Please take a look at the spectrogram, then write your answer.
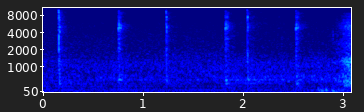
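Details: Automotive relay on a bench, about 12 V fed through a switch to control terminals 85/86 with an oscilloscope on the control side. Sharp, crisp single clicks at irregular intervals as the relay pulls in and drops out; normal relay operation.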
